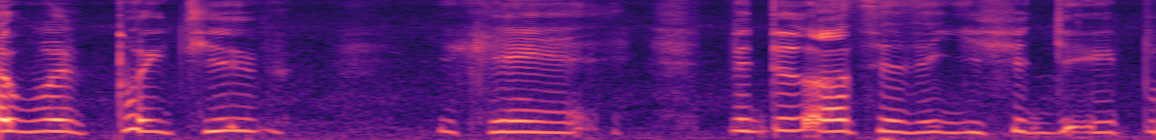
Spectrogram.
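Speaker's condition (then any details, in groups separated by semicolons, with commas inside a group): Cerebral palsy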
